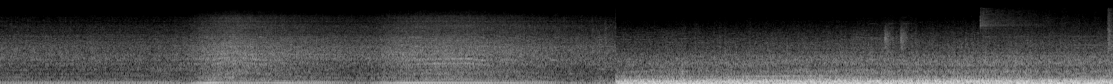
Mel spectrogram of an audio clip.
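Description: Ford Edge Sport's 2.7-litre twin-turbo V6 running with two brief revs, each rising and falling in pitch. About six seconds in it cuts to the louder, steady rumble of the engine and tyres heard inside the cabin while driving on the road.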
